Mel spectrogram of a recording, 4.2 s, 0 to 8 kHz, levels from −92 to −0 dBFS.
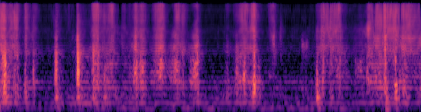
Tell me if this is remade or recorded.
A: remade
